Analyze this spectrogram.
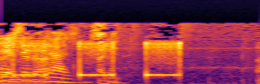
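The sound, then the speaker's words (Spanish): Telephone line beeps after a dropped call: two short, steady tones follow a brief voice, then faint line noise remains. “¿Se fue, general? Se cayó la llamada.”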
